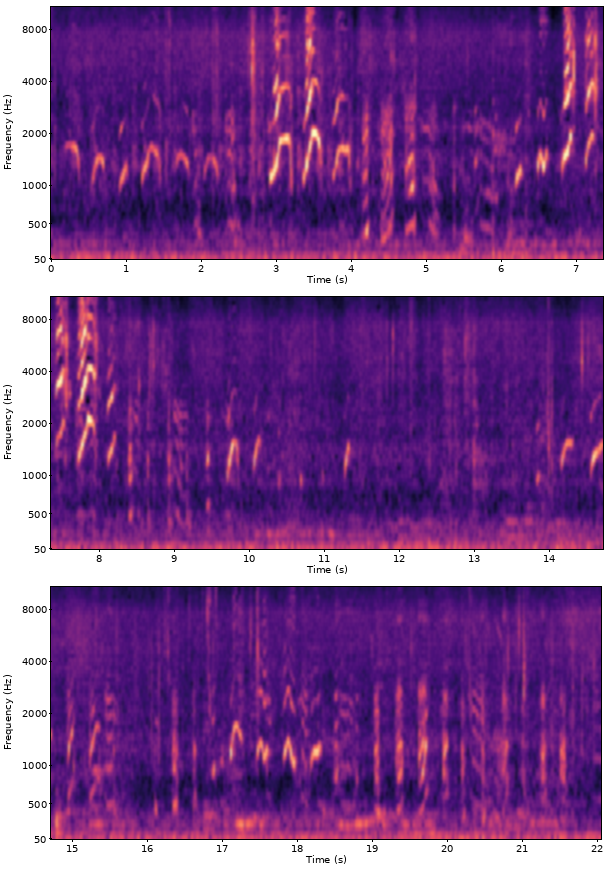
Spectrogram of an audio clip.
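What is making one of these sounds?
Newborn puppies squeak and whimper in high, thin cries.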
